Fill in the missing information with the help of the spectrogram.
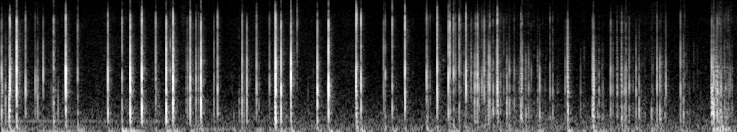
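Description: Long nails tap and scratch across the embossed scales of a small, glossy red patent vinyl croc-embossed wallet held on a table. Quick, crisp, bright clicks come in a rapid, uneven patter, with a brief stretch of softer scratching near the end.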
